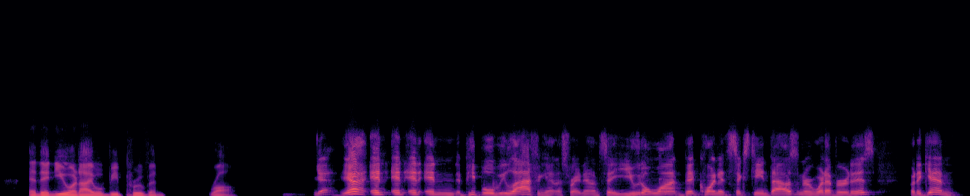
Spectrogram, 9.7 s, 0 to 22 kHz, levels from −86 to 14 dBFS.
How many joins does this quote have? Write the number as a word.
zero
